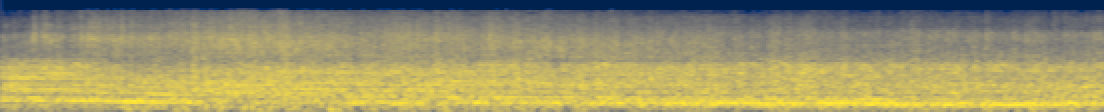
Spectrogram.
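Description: Race car engines roar past at high speed.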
